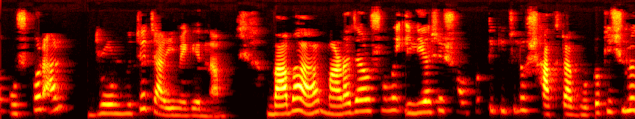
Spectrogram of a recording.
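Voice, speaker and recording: High-voiced Bengali woman teaching. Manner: explains step by step, often checking with "ঠিক আছে?" and "বোঝা গেল?". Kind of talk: exam answer walkthrough lesson. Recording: dull lo-fi recording.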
